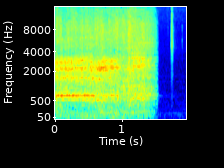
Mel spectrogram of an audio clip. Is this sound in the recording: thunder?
no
